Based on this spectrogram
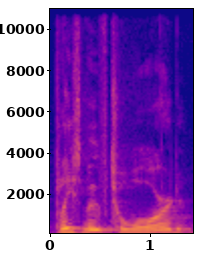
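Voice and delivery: slow, drawn-out plea, Please rising; slow pleading. Retold or imitated. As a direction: coax them forward gently and slowly. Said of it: "The word in Greek means".

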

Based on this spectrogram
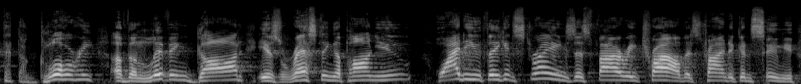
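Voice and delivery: ordinary talk

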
